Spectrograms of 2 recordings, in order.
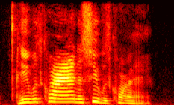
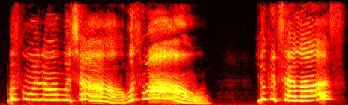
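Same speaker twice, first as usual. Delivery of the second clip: worried friends; 5 semitones higher than usual. Retold or imitated.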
